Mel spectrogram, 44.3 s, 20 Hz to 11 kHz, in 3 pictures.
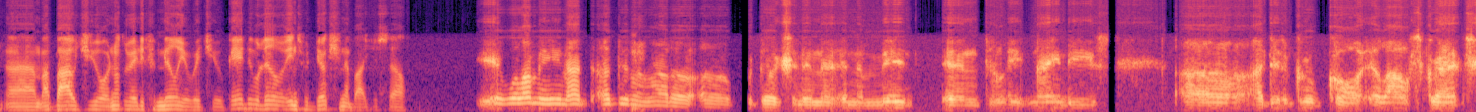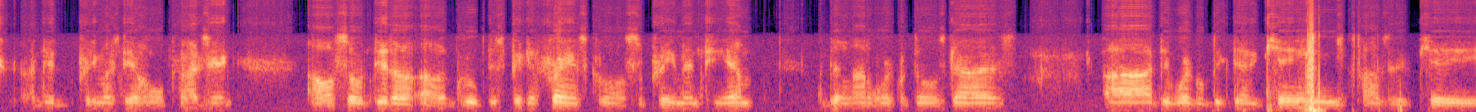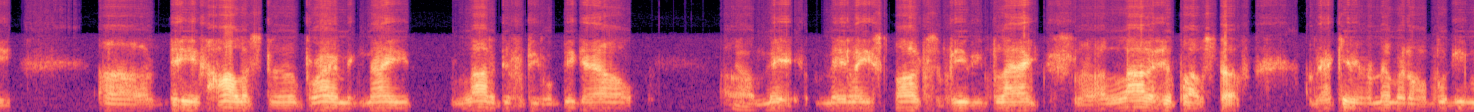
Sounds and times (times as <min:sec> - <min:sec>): Speech: 0:00.0 - 0:04.1, 0:04.8 - 0:17.2, 0:17.8 - 0:22.3, 0:22.9 - 0:25.0, 0:25.6 - 0:29.7, 0:30.5 - 0:35.9, 0:36.7 - 0:44.2.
